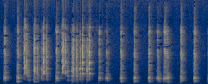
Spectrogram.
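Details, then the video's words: Chukar partridge calling with harsh, ringing chuck notes, first crowded into a fast cluster, then spaced out to roughly three per second in an even, rhythmic series. "Kekliğin ciğerine söylüyor."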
